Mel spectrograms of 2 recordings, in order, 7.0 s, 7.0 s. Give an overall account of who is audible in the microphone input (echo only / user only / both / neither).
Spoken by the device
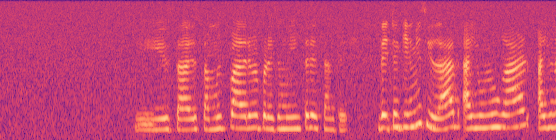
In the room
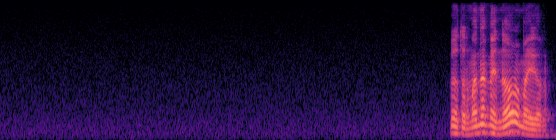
user only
